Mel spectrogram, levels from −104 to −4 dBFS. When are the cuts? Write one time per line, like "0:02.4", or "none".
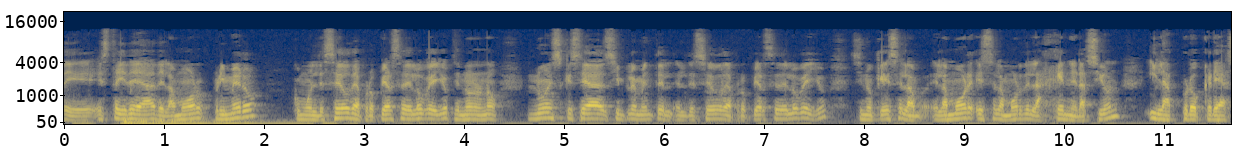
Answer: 0:03.9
